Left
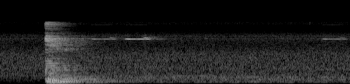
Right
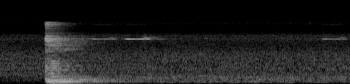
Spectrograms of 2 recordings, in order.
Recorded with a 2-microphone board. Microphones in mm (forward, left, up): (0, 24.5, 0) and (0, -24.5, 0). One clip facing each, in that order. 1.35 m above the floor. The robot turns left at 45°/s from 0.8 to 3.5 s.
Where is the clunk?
10° right (ahead or behind), 1.6 m; by 0.9 s 5° right (ahead or behind), 1.6 m.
